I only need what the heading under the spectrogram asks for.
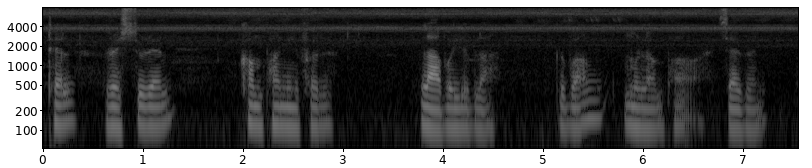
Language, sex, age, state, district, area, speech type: Bodo, male, 30-45, Assam, Chirang, rural, spontaneous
